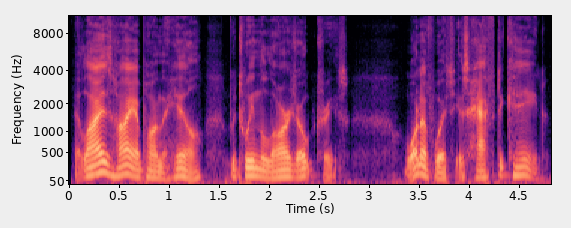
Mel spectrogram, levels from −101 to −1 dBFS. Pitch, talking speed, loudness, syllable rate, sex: 100 Hz, 210 wpm, -21 LUFS, 6.0 syllables/s, male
